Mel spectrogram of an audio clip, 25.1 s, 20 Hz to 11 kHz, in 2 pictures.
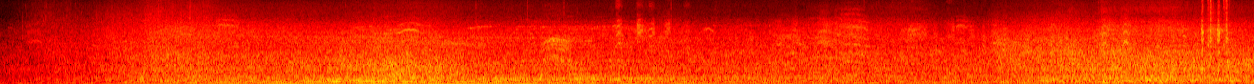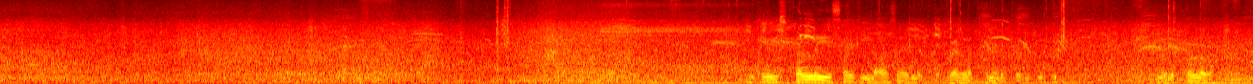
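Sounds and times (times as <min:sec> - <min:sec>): sea waves washing: 0:00.0 - 0:25.0
wind buffeting microphone: 0:10.1 - 0:25.0
sharp clicks: 0:22.0 - 0:22.3.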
